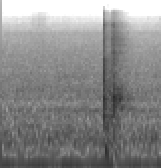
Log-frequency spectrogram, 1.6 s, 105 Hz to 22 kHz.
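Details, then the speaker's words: Craftsman GTS5000 riding mower with a Kohler engine, with a bad PTO switch found: one crisp click over the engine's steady low pulsing hum as the electric PTO blade clutch engages properly. "that's what you'll hear a good old audible click what that means is that's engaging the PTO"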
